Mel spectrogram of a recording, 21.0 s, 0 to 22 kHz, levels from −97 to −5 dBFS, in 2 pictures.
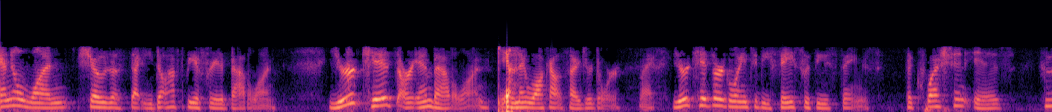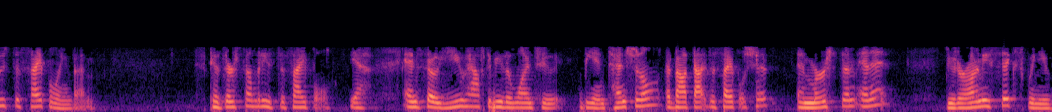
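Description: A speech recording carrying the buzzy, gravelly roughness of the GSM full-rate codec throughout, consistent with 13 kbit/s coding; a spectrogram shows nothing above 4 kHz. GSM bit errors strike at 4.98–5.12 s, before "when they walk outside", and at 15.34–15.49 s, between "so you have" and "the one", as squawks and pops, seen as smeared spectral bursts and level spikes.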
